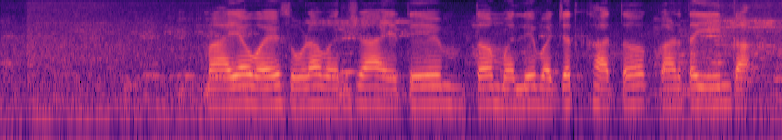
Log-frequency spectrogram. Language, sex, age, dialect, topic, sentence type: Marathi, male, 18-24, Varhadi, banking, question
